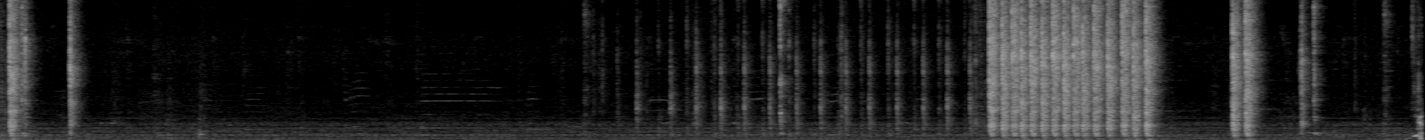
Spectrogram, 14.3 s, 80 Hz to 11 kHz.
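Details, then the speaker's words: Sony EDV-7300 ED Betamax with a faulty front loader: scattered clicks build into a loud, rapid ratcheting grind for about two seconds as the mechanism tries to engage the pinch roller, which is sticking. The loading motor is to be inspected. "don't like that sound. That's That's a bad sound. That's trying to engage the the pinch roller, but it's not. It's sticking."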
